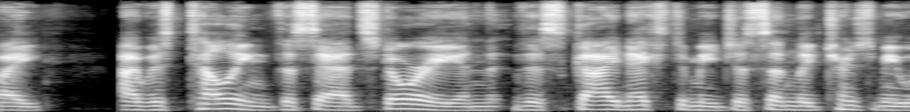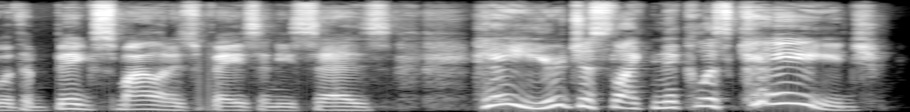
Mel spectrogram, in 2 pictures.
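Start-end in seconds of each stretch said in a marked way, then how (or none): 6.9-8.9 really excited, very high-pitched, swooping sing-song voice. Retelling what a guy at a comic book shop said to them: imitating someone really excited. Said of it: "really excited".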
